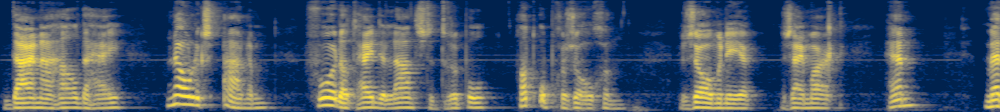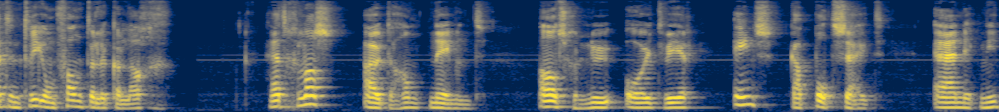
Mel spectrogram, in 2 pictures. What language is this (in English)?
Dutch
